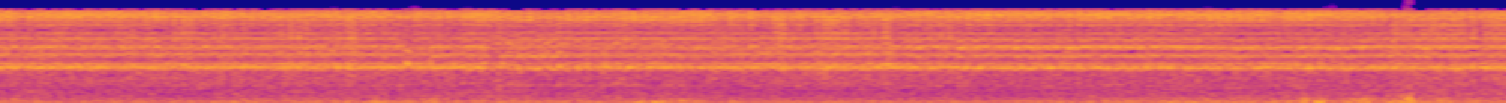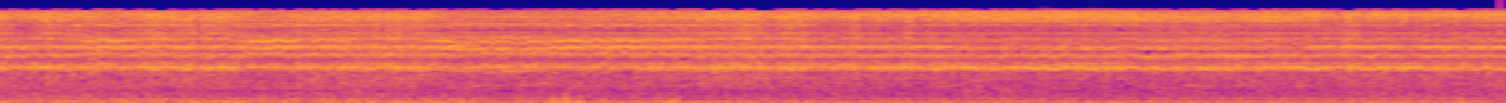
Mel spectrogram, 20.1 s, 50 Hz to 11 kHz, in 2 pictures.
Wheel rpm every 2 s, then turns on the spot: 160, 160, 160, 160, 160, 160, 150, 160, 160, 160.
none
